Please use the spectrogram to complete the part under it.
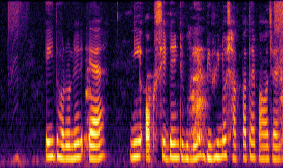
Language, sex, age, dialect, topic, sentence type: Bengali, female, 18-24, Rajbangshi, agriculture, question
